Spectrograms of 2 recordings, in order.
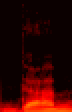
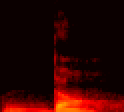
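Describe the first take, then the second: First: The word ends with a clear m sound. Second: The word ends with a nasal vowel, no m. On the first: "On peut dire dame, D A M" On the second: "on peut prononcer également dans"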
